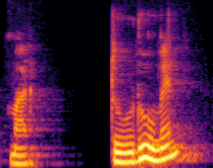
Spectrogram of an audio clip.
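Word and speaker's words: μαρτυροῦμεν: el verbo martus men su tema radical es martur su pronombre es humen la transliteración es martur turen se pronuncia marumen se traduce testificamos decir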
